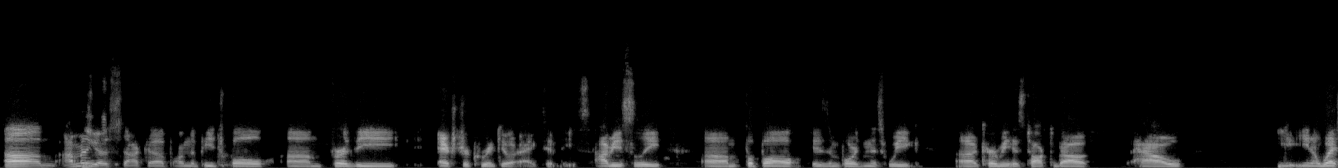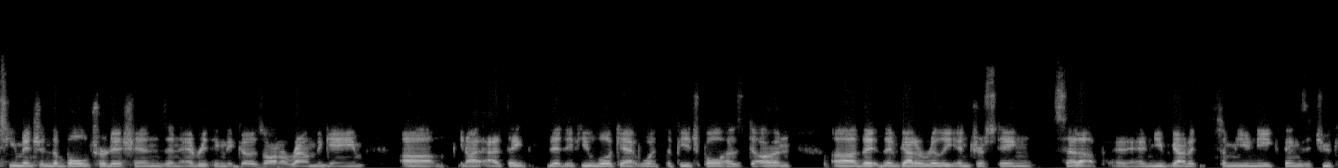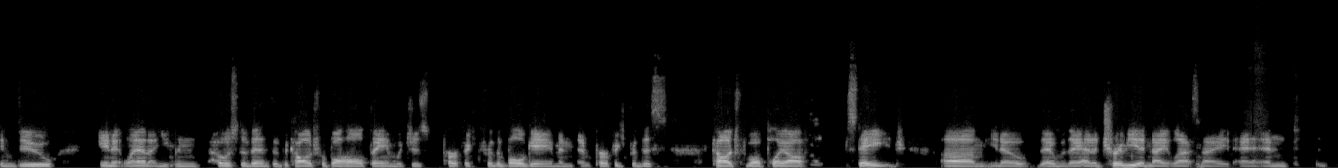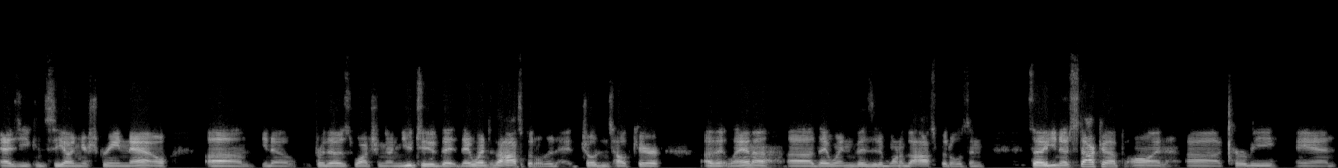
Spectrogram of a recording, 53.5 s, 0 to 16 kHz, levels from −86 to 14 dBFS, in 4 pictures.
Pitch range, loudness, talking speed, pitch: 110-125 Hz, -25 LUFS, 190 wpm, 120 Hz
